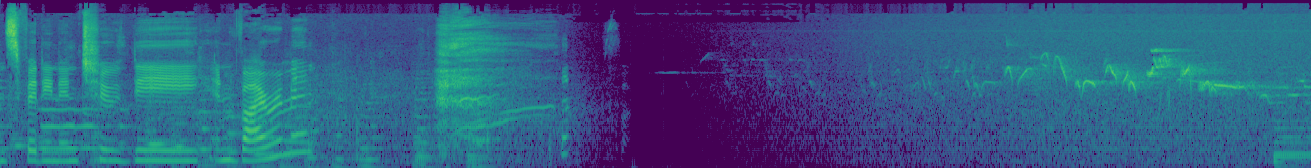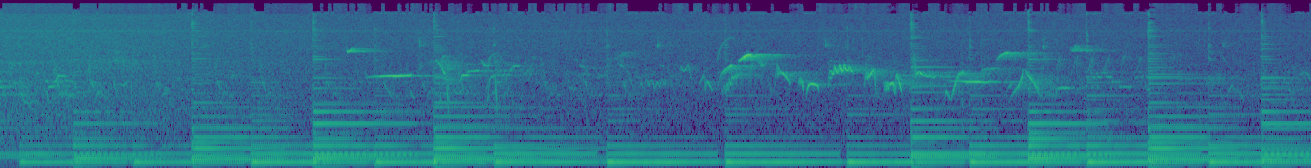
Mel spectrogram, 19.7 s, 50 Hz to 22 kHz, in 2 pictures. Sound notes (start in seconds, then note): 7.4 birds chirping; 10.2 gentle music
